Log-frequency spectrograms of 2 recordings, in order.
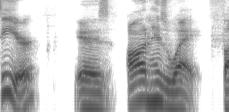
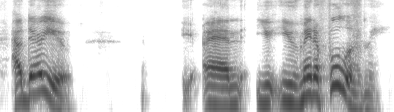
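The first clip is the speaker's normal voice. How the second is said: higher-pitched, mock-indignant outburst; raised-pitch retold anger, affronted; angry retort; 4 semitones higher, 3 dB louder than usual. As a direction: act out an indignant rider scolding his donkey. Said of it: "And his anger is so mu".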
